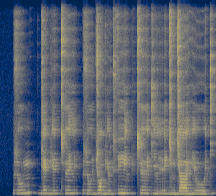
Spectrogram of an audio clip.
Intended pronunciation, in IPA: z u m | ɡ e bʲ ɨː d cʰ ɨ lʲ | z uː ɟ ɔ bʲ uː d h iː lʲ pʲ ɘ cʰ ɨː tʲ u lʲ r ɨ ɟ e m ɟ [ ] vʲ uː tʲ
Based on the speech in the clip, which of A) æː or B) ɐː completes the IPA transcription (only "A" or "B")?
B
